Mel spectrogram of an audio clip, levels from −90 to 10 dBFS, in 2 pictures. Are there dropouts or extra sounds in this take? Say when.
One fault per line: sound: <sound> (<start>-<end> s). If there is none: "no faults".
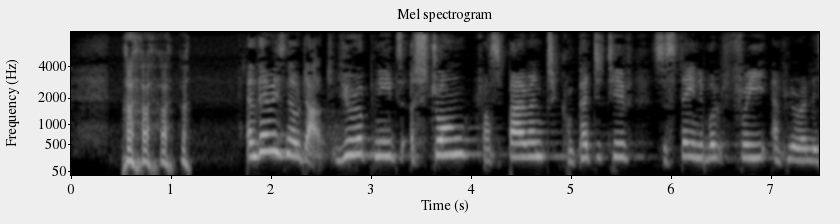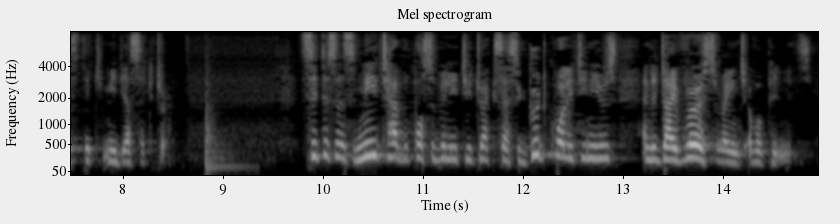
sound: laugh (0.5-1.2 s)
sound: thud (8.8-9.4 s)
